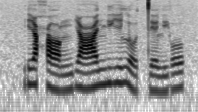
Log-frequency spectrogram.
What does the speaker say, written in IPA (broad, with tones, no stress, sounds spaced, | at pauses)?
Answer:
ɾ i˥ ħ ɒː˧ ŋ i˥˧ ʕ e˥ n j i˥ l o˩˧ t e˧ l j o˥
